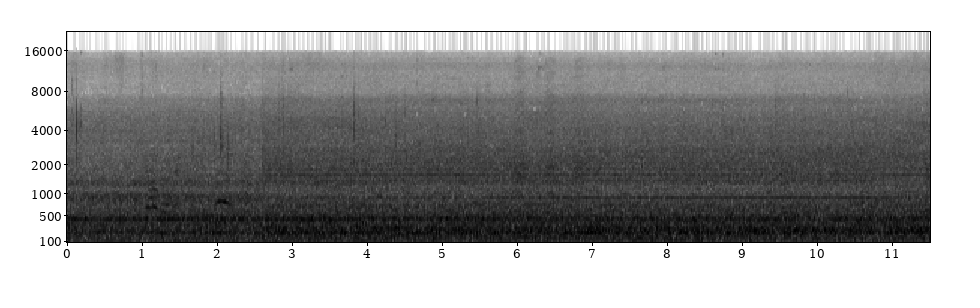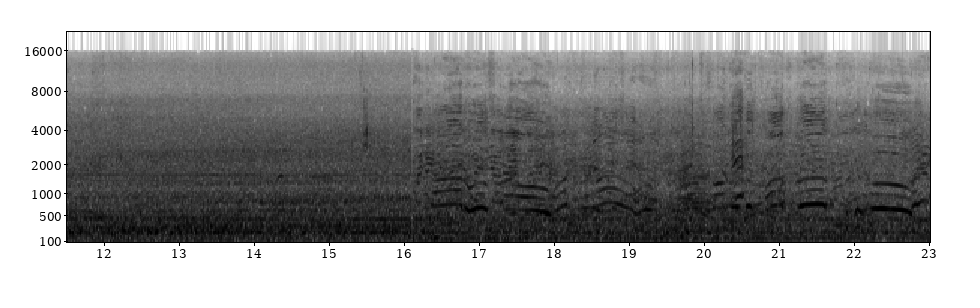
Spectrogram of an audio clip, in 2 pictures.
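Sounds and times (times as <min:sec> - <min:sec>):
train machinery drone: 0:00.0 - 0:23.0.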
